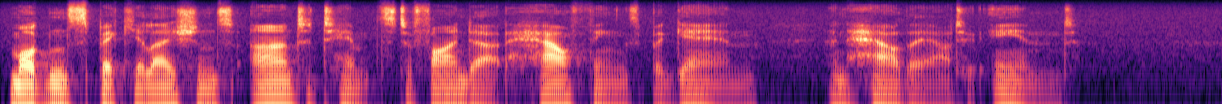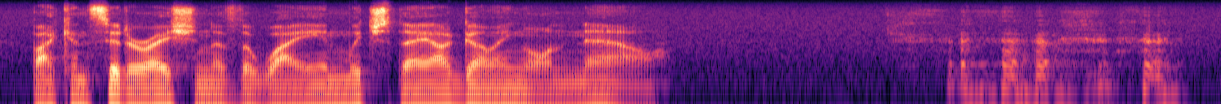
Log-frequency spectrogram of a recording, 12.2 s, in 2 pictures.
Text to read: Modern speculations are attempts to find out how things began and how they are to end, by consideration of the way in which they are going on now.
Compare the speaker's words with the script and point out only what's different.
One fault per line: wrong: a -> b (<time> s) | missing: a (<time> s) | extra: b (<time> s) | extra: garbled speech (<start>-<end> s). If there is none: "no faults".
wrong: are -> aren't (1.2 s)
